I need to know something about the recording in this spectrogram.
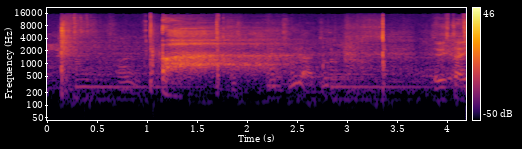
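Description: A parkour jumper's feet landing on pavement with a sharp thud, then about a second in a second impact followed by a loud scuffing rush of noise, with brief voices from onlookers.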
